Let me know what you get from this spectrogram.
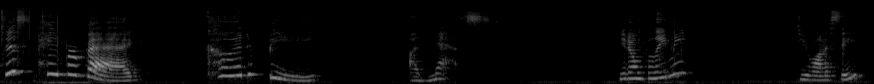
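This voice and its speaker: A woman hosting a children's craft lesson at home, talking straight to young viewers in an animated, sing-song way. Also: sits high, a little hiss or hum. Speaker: children's show host. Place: home room with a cat nearby.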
